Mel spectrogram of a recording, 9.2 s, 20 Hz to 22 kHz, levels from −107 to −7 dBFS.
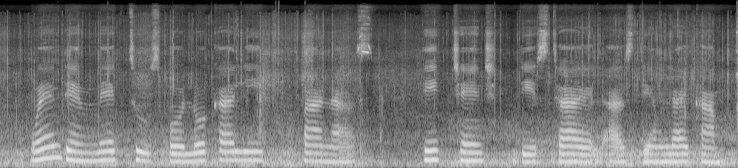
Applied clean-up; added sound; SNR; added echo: none; Fire; 7 dB; none.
